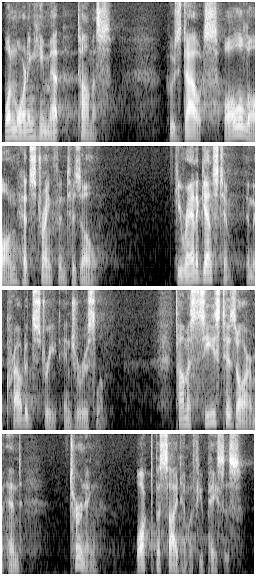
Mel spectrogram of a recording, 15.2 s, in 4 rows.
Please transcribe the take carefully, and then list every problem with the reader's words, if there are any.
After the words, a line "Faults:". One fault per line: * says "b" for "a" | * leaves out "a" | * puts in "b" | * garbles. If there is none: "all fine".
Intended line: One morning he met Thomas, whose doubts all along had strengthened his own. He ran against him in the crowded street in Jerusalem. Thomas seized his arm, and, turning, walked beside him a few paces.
One morning he met Thomas, whose doubts all along had strengthened his own. He ran against him in the crowded street in Jerusalem. Thomas seized his arm, and, turning, walked beside him a few paces.
Faults:
all fine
